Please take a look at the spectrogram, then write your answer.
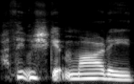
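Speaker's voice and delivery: normal talking voice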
